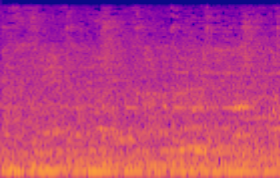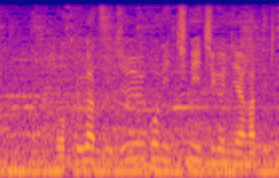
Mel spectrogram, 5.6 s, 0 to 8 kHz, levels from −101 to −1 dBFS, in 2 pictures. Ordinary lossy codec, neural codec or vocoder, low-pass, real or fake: none; none; 7.2 kHz; real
